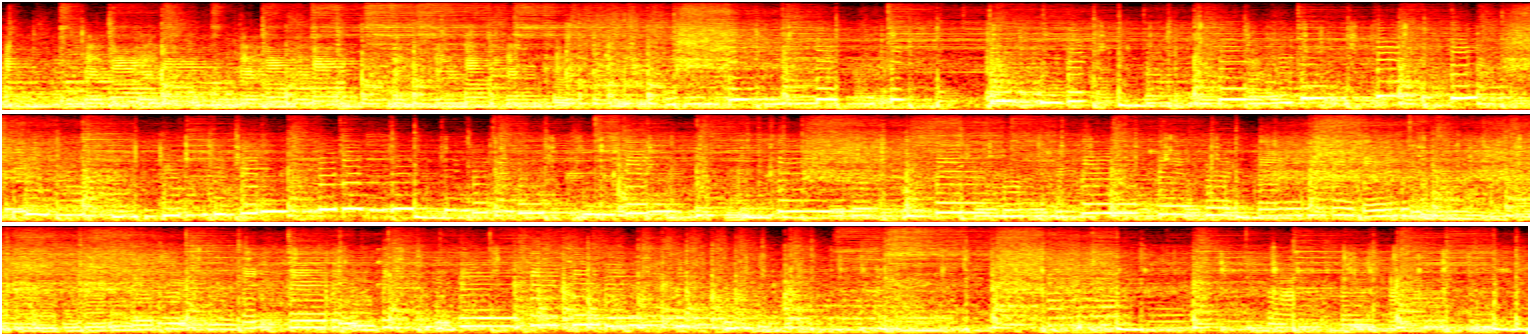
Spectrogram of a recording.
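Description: Live band music: electric bass guitars playing melodic lines that run up and down over a drum kit beat, with a brief drop in level about five seconds in.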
